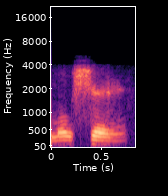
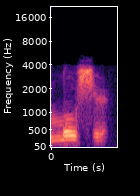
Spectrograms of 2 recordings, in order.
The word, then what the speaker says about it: Moshe: We were black Jews, you know, and that's how I grew up, and that's how I got the name Moshe or Moshe. It doesn't matter how the E is pronounced, it's okay, but my father gave me the name Moshe when I was...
